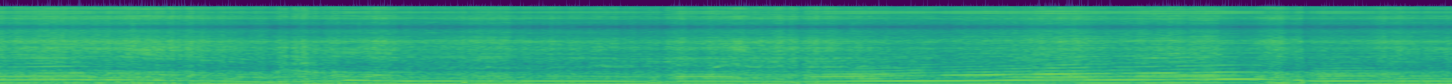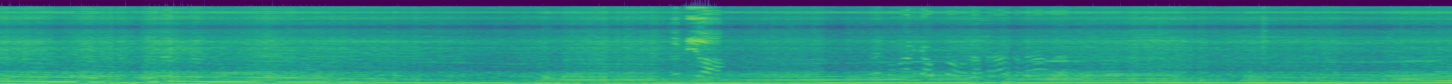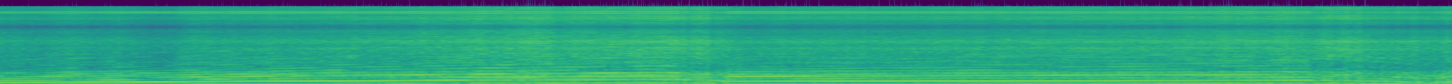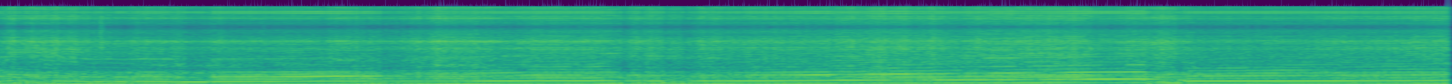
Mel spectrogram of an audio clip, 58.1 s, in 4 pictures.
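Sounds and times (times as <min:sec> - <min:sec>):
car engine at full throttle: 0:00.0 - 0:58.0.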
